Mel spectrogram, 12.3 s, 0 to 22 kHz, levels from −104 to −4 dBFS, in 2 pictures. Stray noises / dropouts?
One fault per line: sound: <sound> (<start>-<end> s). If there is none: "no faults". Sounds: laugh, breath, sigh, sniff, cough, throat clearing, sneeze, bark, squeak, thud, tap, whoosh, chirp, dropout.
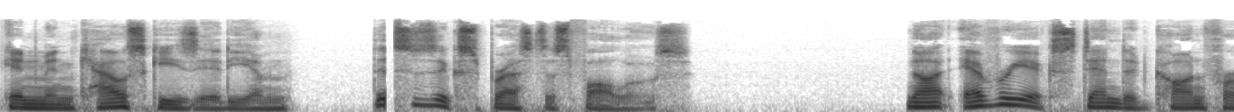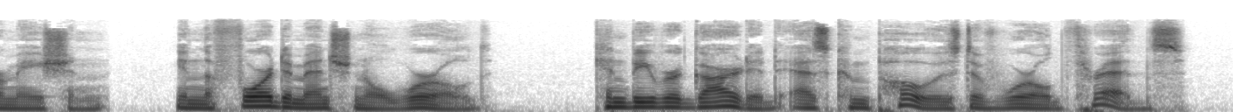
sound: dropout (1.9-2.0 s)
